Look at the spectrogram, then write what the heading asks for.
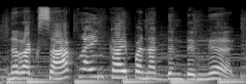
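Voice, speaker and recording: High-voiced Ilocano woman announcing over music. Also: moderate pace. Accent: Ilocano Filipino. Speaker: radio drama host and announcer. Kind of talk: slow, scripted drama announcing.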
